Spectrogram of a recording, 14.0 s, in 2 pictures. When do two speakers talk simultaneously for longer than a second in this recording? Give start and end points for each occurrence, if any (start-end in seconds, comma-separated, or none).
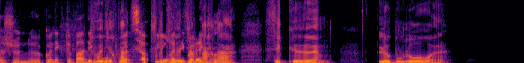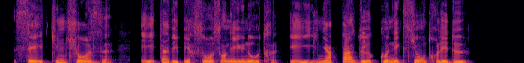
1.2-2.8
